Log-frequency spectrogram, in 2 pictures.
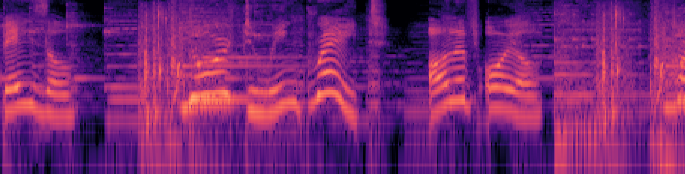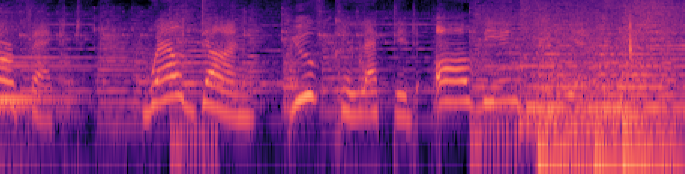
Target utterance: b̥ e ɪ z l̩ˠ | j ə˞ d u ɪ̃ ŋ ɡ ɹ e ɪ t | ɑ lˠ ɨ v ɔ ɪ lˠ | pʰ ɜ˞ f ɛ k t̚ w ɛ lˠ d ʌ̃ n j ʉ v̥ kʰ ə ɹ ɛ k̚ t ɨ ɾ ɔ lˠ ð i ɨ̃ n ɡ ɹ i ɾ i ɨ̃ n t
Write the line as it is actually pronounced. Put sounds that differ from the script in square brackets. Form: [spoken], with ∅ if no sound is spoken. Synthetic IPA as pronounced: b̥ e ɪ z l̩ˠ | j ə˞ d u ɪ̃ ŋ ɡ ɹ e ɪ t | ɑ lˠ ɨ v ɔ ɪ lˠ | pʰ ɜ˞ f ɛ k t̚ w ɛ lˠ d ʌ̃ n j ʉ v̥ kʰ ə [l] ɛ k̚ t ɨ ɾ ɔ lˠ ð i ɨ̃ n ɡ ɹ i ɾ i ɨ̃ n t

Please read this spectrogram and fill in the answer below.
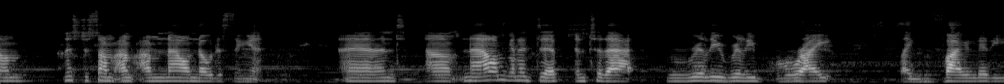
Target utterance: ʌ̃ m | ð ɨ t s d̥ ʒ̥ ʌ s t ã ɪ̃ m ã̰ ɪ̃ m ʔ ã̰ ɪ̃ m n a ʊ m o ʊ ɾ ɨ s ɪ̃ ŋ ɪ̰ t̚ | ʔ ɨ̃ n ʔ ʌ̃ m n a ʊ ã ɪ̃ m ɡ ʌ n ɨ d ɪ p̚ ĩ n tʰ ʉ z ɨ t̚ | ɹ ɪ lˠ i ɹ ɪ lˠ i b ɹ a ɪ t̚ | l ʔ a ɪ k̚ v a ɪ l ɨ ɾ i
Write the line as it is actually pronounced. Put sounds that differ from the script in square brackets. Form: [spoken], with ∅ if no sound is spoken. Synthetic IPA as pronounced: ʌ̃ m | ð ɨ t s d̥ ʒ̥ ʌ s t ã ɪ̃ m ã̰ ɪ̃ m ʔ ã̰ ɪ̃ m n a ʊ [n] o ʊ ɾ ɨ s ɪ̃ ŋ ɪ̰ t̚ | ʔ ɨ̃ n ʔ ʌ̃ m n a ʊ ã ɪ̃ m ɡ ʌ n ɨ d ɪ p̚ [ɪ̃] n tʰ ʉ [ð] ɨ t̚ | ɹ ɪ lˠ i ɹ ɪ lˠ i b ɹ a ɪ t̚ | l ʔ a ɪ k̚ v a ɪ l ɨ ɾ i

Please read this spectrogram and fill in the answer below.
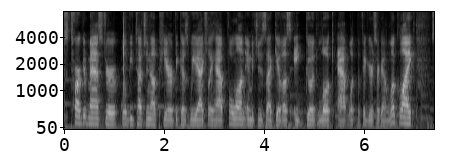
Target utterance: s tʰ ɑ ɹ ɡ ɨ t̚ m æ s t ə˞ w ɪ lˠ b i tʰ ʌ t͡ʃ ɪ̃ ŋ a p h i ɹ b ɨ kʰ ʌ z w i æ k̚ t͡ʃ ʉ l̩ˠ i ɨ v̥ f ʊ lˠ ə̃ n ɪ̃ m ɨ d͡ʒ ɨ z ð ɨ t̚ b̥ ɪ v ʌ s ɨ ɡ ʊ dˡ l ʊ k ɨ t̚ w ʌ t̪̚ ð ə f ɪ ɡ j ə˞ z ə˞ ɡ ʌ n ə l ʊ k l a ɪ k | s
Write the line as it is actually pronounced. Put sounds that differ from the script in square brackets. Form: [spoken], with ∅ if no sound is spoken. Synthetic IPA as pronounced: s tʰ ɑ ɹ ɡ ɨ t̚ m æ s t ə˞ w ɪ lˠ b i tʰ ʌ t͡ʃ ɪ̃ ŋ [ʌ] p h i ɹ b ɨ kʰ ʌ z w i æ k̚ t͡ʃ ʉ l̩ˠ i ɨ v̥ f ʊ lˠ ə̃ n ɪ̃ m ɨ d͡ʒ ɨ z ð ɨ t̚ [ɡ̥] ɪ v ʌ s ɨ ɡ ʊ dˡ l ʊ k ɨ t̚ w ʌ t̪̚ ð ə f ɪ ɡ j ə˞ z ə˞ ɡ ʌ n ə l ʊ k l a ɪ k | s

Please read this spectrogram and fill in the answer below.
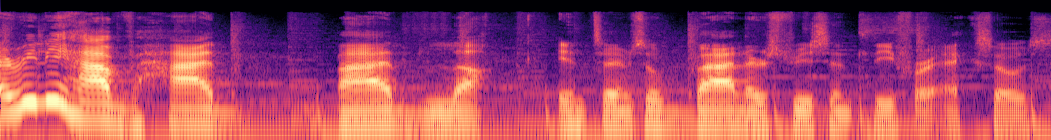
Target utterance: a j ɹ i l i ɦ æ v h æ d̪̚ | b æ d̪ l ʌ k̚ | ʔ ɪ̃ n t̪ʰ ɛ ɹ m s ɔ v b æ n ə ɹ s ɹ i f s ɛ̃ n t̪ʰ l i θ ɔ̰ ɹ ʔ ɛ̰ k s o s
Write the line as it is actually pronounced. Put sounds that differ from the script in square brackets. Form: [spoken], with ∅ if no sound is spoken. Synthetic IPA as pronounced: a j ɹ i l i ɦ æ v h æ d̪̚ | b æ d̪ l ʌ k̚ | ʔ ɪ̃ n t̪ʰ ɛ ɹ m s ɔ v b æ n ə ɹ s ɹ i [∅] s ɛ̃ n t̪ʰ l i [f] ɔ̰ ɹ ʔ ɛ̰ k s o s

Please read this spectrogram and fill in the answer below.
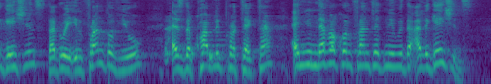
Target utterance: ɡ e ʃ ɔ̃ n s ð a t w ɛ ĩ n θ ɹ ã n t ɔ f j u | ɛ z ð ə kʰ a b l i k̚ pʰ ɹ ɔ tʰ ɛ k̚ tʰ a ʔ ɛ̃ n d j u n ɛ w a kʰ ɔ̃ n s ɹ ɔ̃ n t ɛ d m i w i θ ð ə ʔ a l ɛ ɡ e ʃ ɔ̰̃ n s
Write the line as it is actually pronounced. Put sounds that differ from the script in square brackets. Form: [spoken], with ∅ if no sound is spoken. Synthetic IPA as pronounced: ɡ e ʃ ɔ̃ n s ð a t w ɛ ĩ n [f] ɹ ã n t ɔ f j u | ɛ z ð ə [pʰ] a b l i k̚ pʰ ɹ ɔ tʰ ɛ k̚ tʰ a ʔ ɛ̃ n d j u n ɛ [v] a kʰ ɔ̃ n [f] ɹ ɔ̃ n t ɛ d m i w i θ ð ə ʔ a l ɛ ɡ e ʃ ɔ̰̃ n s

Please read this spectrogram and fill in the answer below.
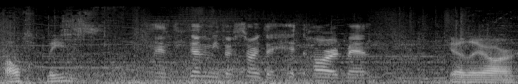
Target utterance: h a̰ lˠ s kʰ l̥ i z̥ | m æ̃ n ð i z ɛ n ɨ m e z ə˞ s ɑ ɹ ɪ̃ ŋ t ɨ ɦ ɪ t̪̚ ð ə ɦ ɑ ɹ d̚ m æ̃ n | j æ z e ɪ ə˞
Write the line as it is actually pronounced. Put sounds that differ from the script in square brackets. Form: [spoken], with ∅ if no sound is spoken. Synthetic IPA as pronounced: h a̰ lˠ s [pʰ] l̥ i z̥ | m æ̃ n ð i z ɛ n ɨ m [i] z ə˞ s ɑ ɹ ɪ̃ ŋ t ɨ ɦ ɪ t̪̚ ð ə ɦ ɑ ɹ d̚ m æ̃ n | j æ [ð] e ɪ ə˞

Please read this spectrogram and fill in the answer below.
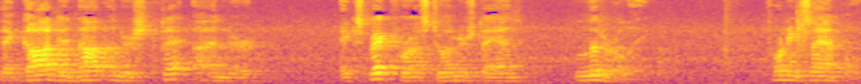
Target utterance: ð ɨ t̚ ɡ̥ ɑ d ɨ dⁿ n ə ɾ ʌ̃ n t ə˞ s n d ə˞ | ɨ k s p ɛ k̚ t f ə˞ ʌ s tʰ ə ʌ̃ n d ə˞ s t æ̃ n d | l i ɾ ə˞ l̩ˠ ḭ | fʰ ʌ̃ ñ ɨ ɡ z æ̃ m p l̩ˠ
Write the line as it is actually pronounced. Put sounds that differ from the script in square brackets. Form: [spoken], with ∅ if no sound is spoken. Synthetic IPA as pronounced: ð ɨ t̚ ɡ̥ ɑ d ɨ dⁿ n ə ɾ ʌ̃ n [d] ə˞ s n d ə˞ | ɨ k s p ɛ k̚ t f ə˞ ʌ s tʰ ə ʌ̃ n d ə˞ s t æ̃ n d | l [ɪ] ɾ ə˞ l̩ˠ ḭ | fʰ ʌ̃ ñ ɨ ɡ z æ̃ m p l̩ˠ

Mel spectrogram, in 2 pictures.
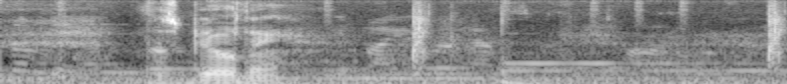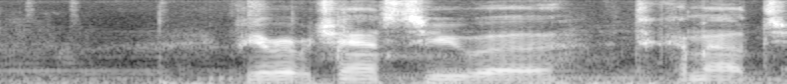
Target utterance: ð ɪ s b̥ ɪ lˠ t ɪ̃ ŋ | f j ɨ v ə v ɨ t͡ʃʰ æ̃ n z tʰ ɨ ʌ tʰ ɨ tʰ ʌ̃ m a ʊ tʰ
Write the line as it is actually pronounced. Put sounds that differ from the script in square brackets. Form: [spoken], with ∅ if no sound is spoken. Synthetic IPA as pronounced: ð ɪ s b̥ ɪ lˠ [d] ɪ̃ ŋ | f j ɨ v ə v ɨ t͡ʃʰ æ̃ n [s] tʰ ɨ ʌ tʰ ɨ [kʰ] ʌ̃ m a ʊ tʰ

